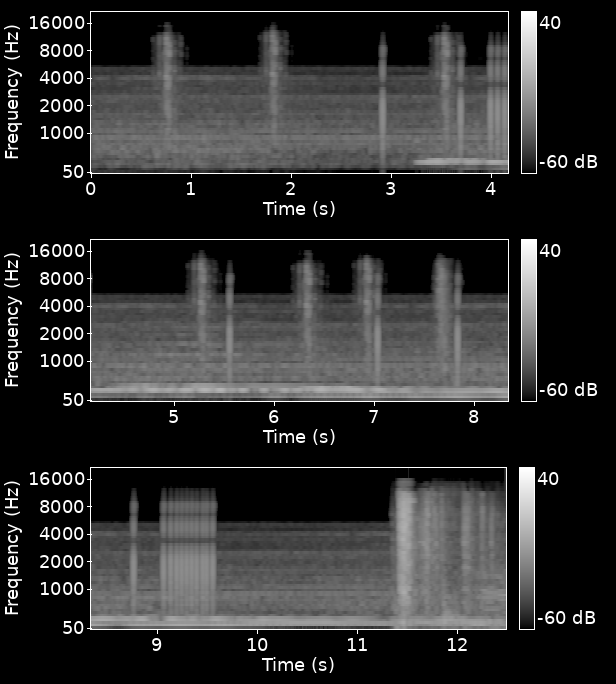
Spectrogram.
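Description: A device clicks softly as its menu scrolls.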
